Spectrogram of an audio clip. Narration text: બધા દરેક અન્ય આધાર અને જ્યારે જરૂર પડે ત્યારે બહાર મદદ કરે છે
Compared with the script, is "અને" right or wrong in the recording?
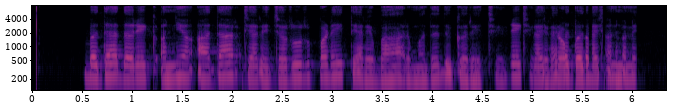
wrong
